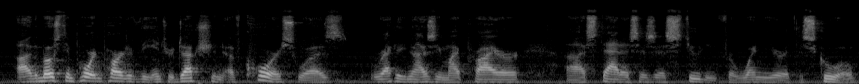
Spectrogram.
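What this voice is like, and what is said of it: Slightly congested voice. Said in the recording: “I have a little bit of a cold I'm recovering from.”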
